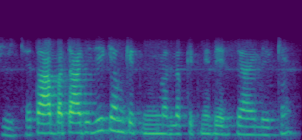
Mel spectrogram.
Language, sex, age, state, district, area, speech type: Hindi, female, 18-30, Madhya Pradesh, Hoshangabad, rural, conversation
